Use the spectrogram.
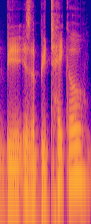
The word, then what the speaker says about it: Buteyko: That's part of the Buteyko breathing method. Is that how you pronounce it?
